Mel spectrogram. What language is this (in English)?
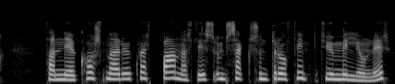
Icelandic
